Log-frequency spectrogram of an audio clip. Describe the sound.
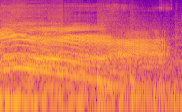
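A loud, drawn-out scream in the background of a TV crime scene as a man puts on sunglasses, holding for a couple of seconds and then sliding downward in pitch, with steady music playing beneath it.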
